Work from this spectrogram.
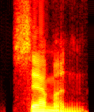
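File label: "salmon", American English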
